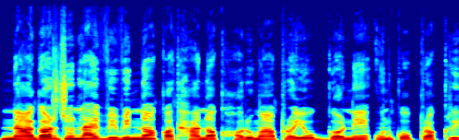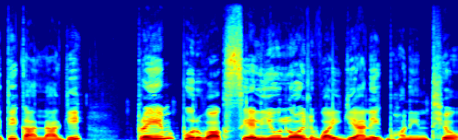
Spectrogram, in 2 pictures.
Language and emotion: Nepali, neutral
